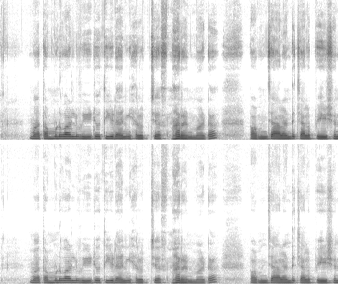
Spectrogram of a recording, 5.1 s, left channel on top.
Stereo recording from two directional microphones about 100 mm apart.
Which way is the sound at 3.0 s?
30° left (ahead or behind).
